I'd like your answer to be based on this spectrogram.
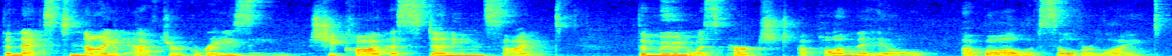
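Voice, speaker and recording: A woman reads a children's story aloud in a fairly high voice. She takes her time, phrasing each line deliberately and expressively, as a librarian does for young listeners. The room adds a noticeable echo. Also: animated, fairly bright tone. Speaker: school librarian. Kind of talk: picture-book read-aloud to children. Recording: roomy echo.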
